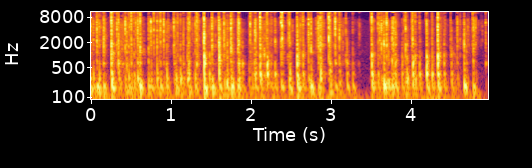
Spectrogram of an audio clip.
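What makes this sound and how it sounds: Fingertips with short nails type fast on a MacBook Air keyboard, its black plastic keys set in an aluminium body, producing a dense, rapid stream of crisp clicks and soft thuds. The steady keystrokes run throughout with only a brief pause near the end.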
